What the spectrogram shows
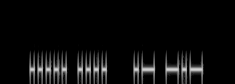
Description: Morse code, heard as a keyed tone, about 30 wpm, 700 Hz. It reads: 5H AK
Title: Winter Field Day Exchanges Encore 30wpm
